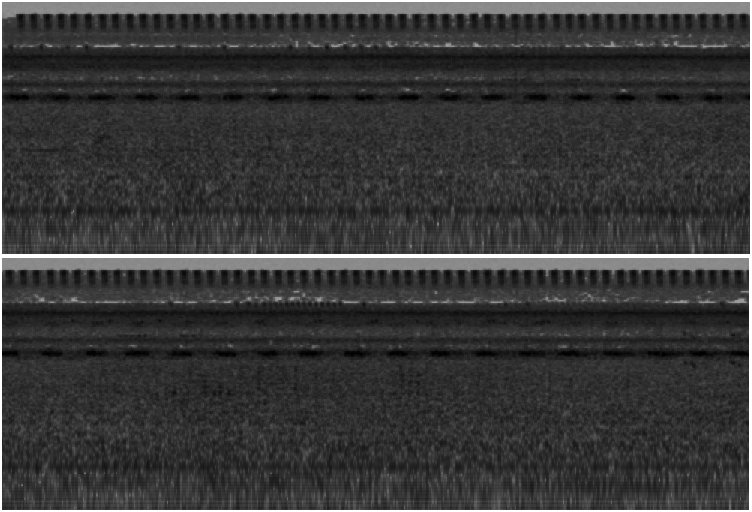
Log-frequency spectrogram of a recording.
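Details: Crickets chirping outdoors in the evening beside a deck where a chihuahua puppy named Rocket lies; steady repeated chirps pulse roughly every half second over a constant low hum and faint high-pitched ringing.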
